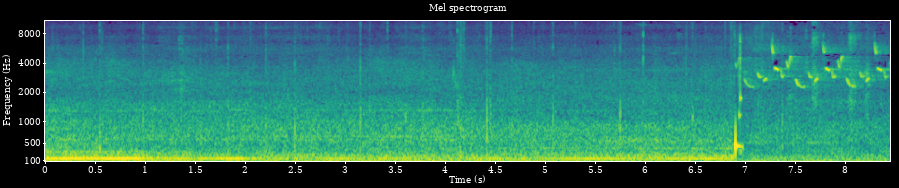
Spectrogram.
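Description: A vehicle's engine running with a steady low hum while moving slowly, cutting off with a click about seven seconds in. It is followed by birds chirping.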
